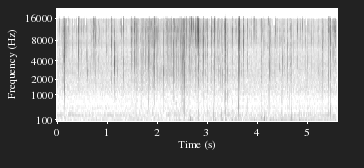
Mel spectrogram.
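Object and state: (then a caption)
Bundle of plastic rope. Fingertips scratch, rub and squeeze a small tied bundle of plastic rope held in the hand. The result is a quiet, dry, crackling rustle made of many sharp, bright ticks and scrapes, over a faint steady low hum.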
